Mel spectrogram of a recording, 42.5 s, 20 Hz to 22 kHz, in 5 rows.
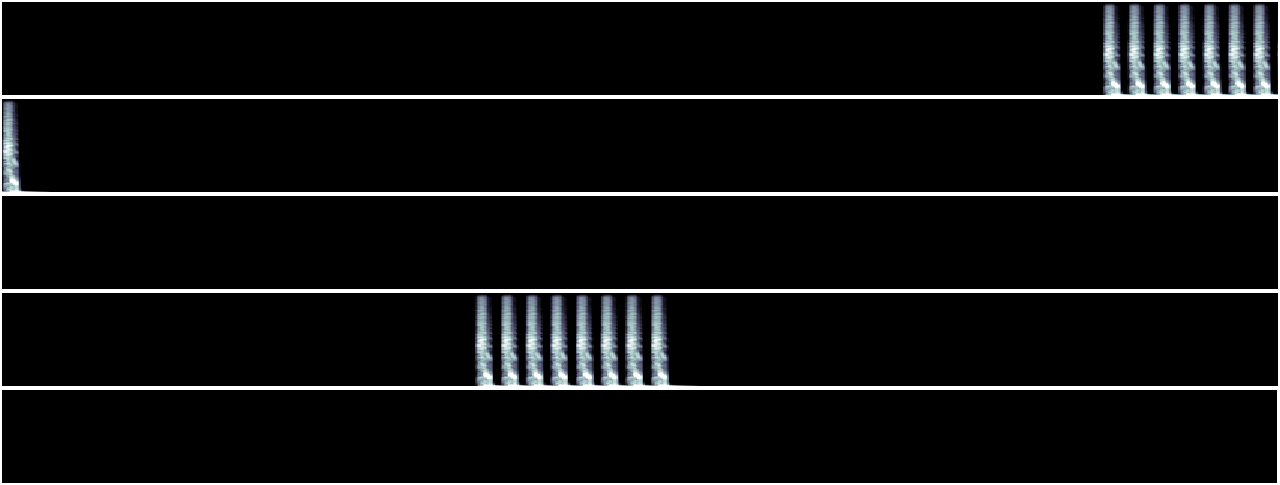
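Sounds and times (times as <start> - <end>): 
harsh drums: 7.4 - 8.7, 28.8 - 30.0.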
